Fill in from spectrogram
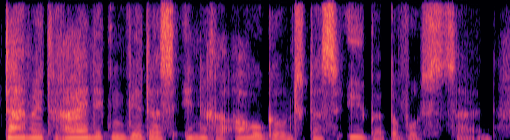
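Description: A man voicing an eccentric older female fortune-telling teacher in an audiobook, drawn-out and airy, at times sinking to a breathy whisper. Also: fairly high pitch, sing-song, mellow, pitched above the performer's own voice, heavily acted. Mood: mystical, solemn. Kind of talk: audiobook character voice.

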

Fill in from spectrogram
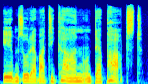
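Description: A woman voicing an ancient, cold and commanding male vampire who speaks slowly and curtly in an audiobook. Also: sits low, no echo, clean studio sound. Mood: aloof. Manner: slow, curt and commanding.

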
